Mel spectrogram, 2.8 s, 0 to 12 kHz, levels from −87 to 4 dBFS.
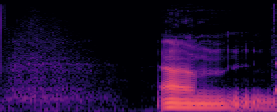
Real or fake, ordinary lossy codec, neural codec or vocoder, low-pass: fake; none; codec, 44.1 kHz, 7.8 kbps, Pupu-Codec; 10.8 kHz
